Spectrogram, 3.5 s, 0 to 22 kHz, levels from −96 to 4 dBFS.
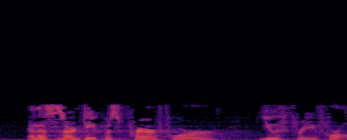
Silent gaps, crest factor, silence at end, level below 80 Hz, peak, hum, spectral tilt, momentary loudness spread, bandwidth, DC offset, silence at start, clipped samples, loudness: none; 18 dB; 0 s; -68 dBFS; -28 dBFS; none; -8.5 dB/octave; 9 LU; 5.8 kHz; under 0.1%; 0 s; under 0.1%; -45 LUFS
